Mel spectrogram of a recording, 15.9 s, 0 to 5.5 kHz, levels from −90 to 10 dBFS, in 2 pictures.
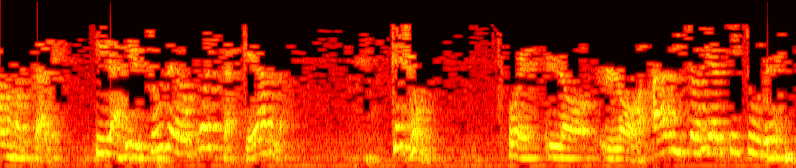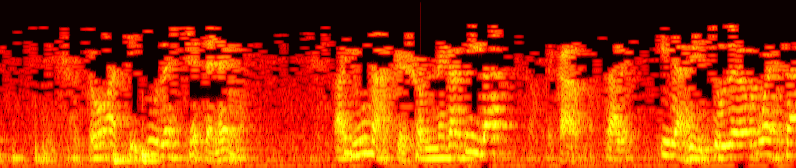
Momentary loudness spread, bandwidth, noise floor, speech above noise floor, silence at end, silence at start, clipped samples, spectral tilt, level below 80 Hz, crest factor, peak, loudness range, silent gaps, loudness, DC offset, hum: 17 LU; 3.8 kHz; -34 dBFS; 20 dB; 0 s; 0 s; under 0.1%; -11.5 dB/octave; -40 dBFS; 14 dB; 0 dBFS; 3 LU; none; -15 LUFS; under 0.1%; none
